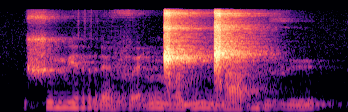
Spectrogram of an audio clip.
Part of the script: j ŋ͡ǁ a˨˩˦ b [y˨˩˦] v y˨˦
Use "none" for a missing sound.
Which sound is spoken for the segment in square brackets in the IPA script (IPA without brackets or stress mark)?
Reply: y˨˩˦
